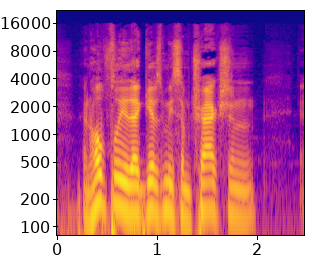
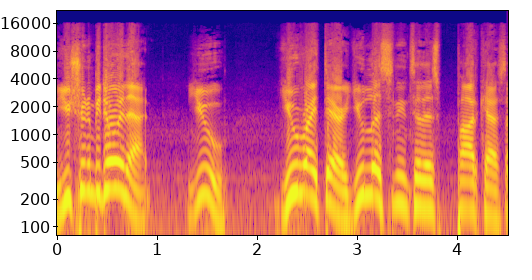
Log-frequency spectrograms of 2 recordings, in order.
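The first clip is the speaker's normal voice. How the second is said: loud, high-pitched playful telling-off; mock scolding; 5 semitones higher, 6 dB louder than usual. Podcaster catching a listener texting while driving, mock scolding. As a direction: call out the culprit directly.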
